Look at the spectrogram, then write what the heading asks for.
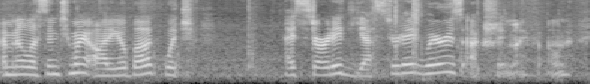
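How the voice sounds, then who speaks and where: The delivery is very fast and animated in tone, with ordinary pitch variation. There is noticeable background noise. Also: woman. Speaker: lifestyle vlogger. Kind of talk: casual vlog chat to camera. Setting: in a car. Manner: chatty, animated.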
